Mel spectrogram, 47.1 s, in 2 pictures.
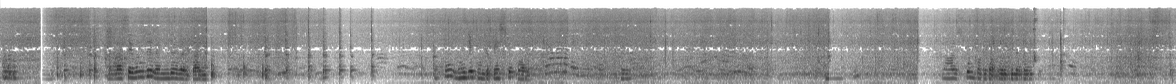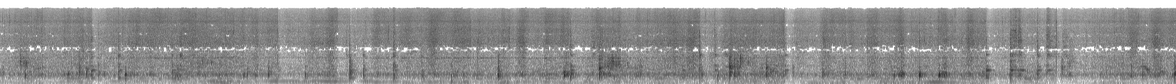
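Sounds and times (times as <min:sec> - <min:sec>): onions sizzling in hot oil: 0:00.0 - 0:47.0
metal ladle scraping a pot: 0:40.8 - 0:45.1.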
